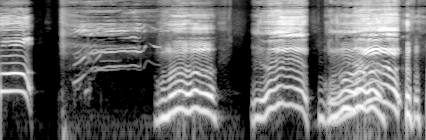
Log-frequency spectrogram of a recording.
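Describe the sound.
A person vocally imitates a wildebeest's call with a series of nasal, moaning grunts, several loud, drawn-out calls rising and falling in pitch with short pauses between them.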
